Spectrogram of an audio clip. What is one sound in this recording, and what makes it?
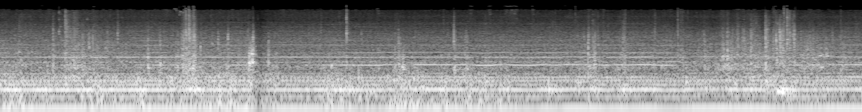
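Wooden boards clatter and knock as a tractor loader pushes into a pile.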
